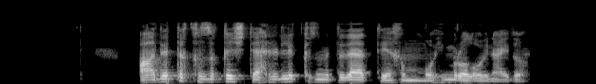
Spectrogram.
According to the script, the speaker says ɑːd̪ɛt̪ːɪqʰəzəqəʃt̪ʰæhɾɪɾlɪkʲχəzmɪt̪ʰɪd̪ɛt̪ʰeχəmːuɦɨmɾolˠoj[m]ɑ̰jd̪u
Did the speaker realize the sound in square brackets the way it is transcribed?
no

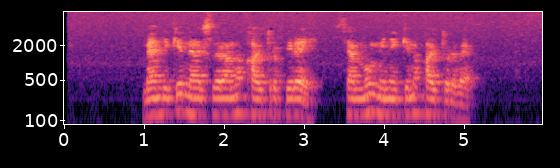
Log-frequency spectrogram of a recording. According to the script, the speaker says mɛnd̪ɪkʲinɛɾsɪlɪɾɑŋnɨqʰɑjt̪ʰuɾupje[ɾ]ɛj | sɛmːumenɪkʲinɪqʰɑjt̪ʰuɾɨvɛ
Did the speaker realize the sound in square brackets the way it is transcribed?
yes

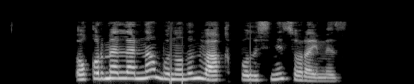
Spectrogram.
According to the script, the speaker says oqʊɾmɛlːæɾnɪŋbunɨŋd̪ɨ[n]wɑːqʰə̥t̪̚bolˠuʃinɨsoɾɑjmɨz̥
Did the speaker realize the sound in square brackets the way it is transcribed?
yes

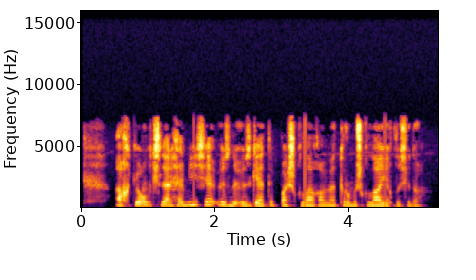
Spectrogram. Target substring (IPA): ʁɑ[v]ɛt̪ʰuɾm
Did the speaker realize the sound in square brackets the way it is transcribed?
yes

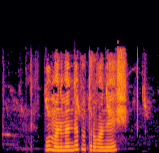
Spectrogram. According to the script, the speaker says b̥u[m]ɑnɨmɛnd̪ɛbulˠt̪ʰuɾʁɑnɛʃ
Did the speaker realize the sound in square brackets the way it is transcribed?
yes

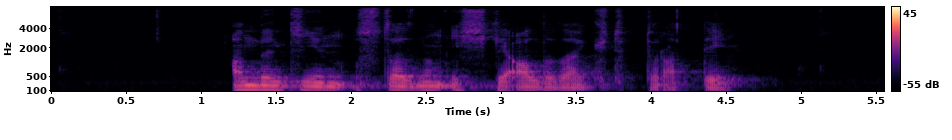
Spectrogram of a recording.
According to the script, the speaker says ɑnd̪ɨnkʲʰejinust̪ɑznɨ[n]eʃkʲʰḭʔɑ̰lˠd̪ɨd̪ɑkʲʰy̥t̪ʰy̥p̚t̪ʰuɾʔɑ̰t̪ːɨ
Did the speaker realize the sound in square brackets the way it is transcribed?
no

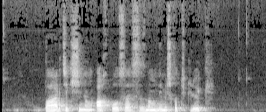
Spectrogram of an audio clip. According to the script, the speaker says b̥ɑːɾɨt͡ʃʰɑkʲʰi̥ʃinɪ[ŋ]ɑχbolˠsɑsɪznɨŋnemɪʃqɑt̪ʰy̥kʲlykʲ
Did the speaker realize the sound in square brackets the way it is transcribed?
yes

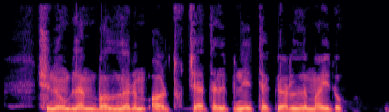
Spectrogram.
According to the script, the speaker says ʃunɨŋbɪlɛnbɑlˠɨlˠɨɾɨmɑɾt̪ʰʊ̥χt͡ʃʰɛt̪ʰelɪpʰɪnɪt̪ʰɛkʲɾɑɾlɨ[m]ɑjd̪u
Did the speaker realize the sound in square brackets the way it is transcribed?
yes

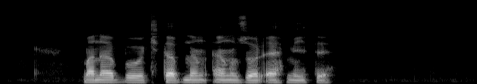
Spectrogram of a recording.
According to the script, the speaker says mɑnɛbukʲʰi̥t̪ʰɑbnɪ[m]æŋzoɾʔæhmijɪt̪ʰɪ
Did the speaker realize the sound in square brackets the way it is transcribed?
no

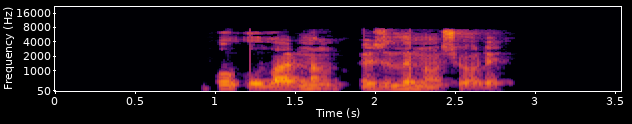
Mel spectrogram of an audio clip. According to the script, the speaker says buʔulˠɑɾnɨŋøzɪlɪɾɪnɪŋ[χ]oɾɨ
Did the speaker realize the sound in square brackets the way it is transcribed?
no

